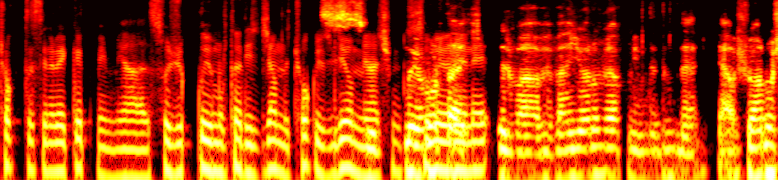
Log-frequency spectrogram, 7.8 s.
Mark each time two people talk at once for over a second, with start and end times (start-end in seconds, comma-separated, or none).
3.2-4.9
